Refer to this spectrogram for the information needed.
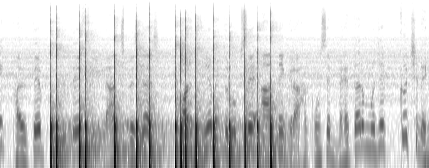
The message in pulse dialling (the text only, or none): none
